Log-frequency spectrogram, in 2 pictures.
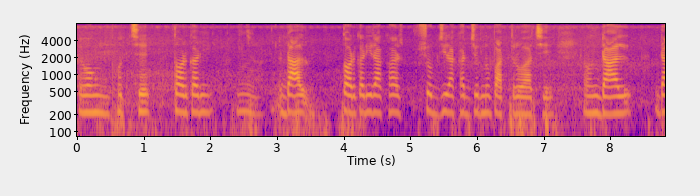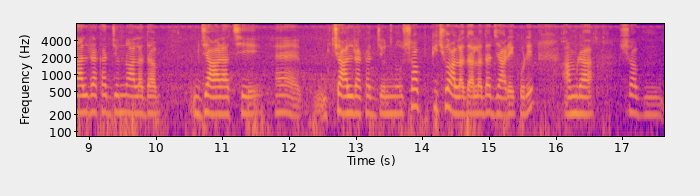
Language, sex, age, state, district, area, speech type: Bengali, female, 30-45, West Bengal, Uttar Dinajpur, urban, spontaneous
